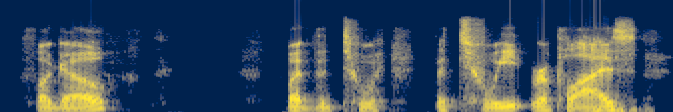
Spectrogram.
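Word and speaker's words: Fagot: pronounced yeah i i remember watching him it's pronounced fuck-o fuggo but the the tweet replies to him being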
